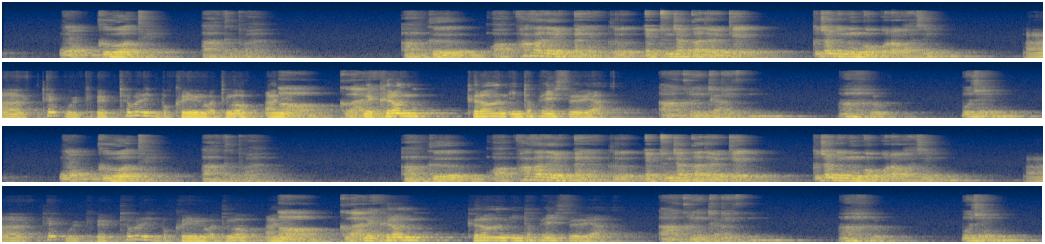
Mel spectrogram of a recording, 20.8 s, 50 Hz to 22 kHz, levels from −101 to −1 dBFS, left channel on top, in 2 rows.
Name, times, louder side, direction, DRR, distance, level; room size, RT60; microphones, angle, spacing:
voice 1, 0.6-1.5 2.0-2.6 4.0-4.6 4.9-7.5 8.1-9.4 13.2-13.5 13.8-14.2 17.0-18.0 18.8-19.1 20.0-20.4, equal, 5° left, -4 dB, 2.3 m, -21 dB
voice 2, 10.2-13.3 14.0-14.7 15.1-16.5 17.5-17.7 19.1-19.3, left 4 dB, 65° left, 12 dB, 0.3 m, -18 dB
7.0 x 5.5 x 5.4 m, 0.82 s
head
